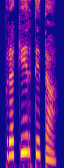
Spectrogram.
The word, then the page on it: ಪ್ರಕೀರ್ತಿತ: prakīrtita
